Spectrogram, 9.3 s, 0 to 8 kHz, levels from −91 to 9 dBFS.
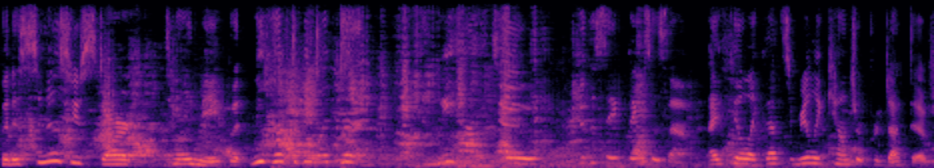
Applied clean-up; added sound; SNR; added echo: classical method log-MMSE.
